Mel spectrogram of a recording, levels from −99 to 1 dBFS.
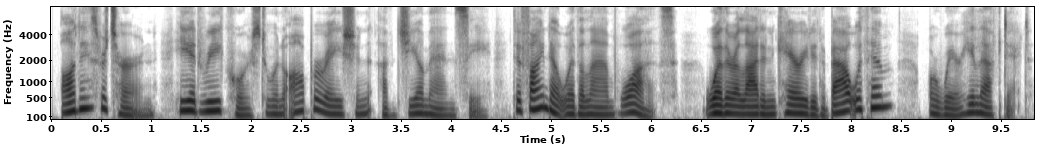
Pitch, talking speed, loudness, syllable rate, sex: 165 Hz, 175 wpm, -19 LUFS, 5.4 syllables/s, female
